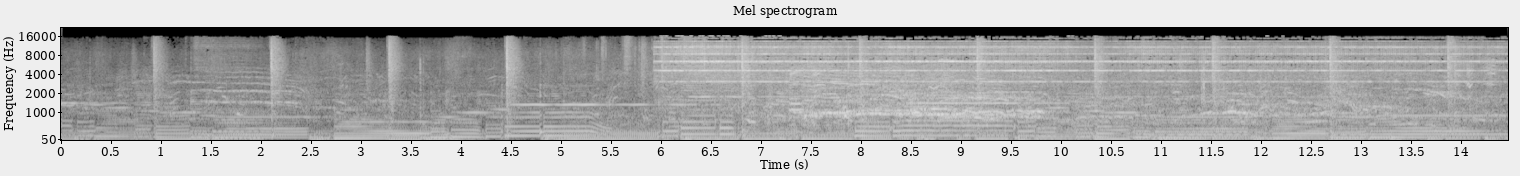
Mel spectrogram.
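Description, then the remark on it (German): A school bell ringing for break starts about six seconds in, a shrill, sustained metallic ring that keeps going to the end, layered over steady, tuneful notes that play throughout. “Es klingelt zur Pause.”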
